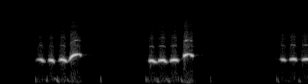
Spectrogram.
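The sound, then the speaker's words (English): Birds outside a window: one sings the same short whistled phrase three times in a row, each a quick run of clear, mid-pitched notes rising at the end, with brief pauses between repeats and no talking. “You know, I had to move things around in my studio because shit was too close to a window and they were just losing their damn minds, singing the same fucking song over and over.”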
